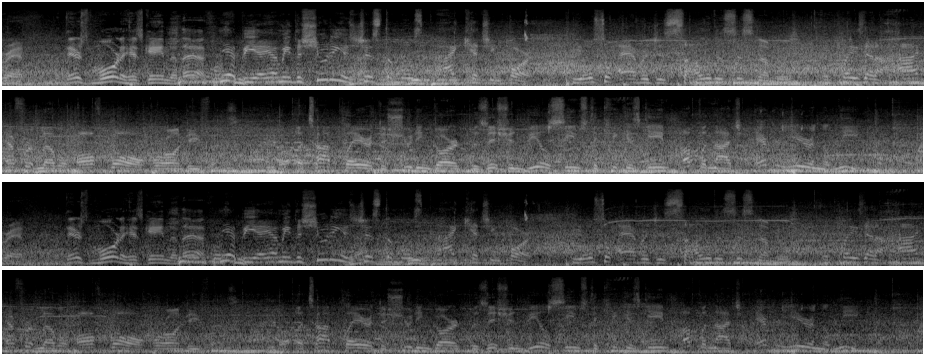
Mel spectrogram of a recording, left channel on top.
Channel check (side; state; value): right; quieter; 7.8 dB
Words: but there's more to his game than that. Yeah, B.A., I mean, the shooting is just the most eye-catching part. He also averages solid assist numbers and plays at a high effort level off ball or on defense. Well, a top player at the shooting guard position, Beal seems to kick his game up a notch every year in the league.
